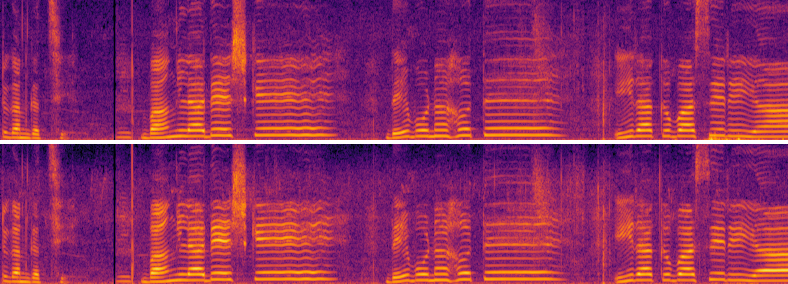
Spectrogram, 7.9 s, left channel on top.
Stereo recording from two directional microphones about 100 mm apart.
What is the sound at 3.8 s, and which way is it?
Speech, 25° left (ahead or behind).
